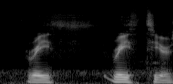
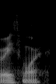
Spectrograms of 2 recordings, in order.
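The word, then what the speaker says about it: Rathetear: right here, Lake Wraithmore. Wraith Tier, sorry. Lake Wraith Tier. I keep calling it Wraithmore.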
